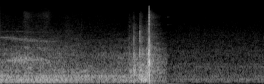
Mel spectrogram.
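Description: A refrigerator door thumps shut.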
